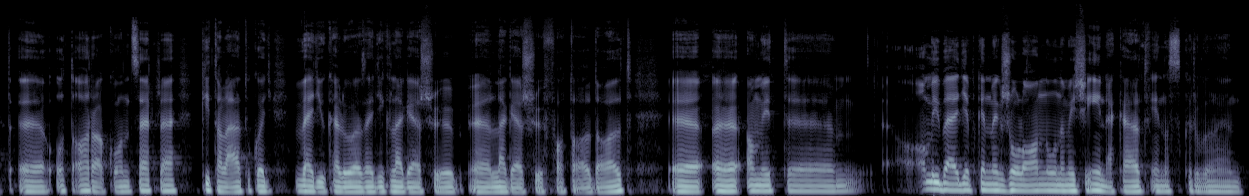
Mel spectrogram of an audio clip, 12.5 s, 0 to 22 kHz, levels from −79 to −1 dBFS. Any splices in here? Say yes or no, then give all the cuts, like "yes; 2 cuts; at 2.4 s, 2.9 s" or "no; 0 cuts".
yes; 1 cut; at 11.5 s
